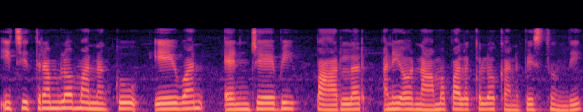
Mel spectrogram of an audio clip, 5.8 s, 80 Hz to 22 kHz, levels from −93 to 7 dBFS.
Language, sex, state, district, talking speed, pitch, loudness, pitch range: Telugu, female, Telangana, Hyderabad, 125 wpm, 195 Hz, -16 LUFS, 185-210 Hz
